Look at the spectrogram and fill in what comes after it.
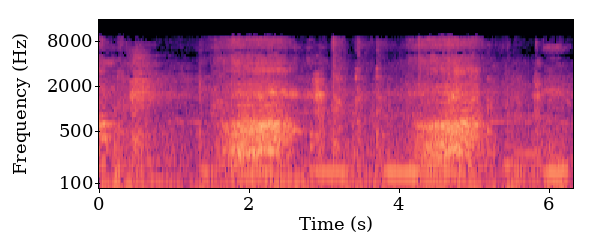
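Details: An adult man snoring in his sleep while his friends prank him: loud, harsh snoring that swells on each breath, roughly every two and a half seconds.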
